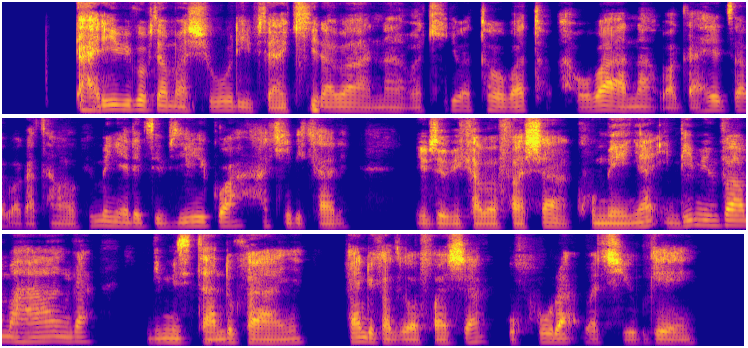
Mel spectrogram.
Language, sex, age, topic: Rundi, male, 18-24, education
